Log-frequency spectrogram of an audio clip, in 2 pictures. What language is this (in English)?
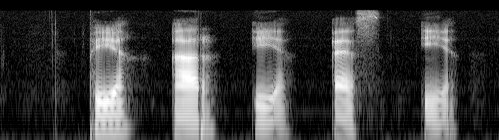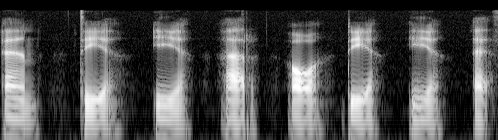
Swedish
